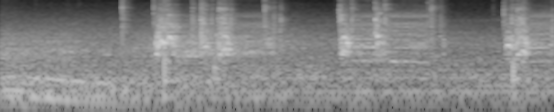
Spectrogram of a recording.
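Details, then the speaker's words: Ryobi two-stroke line trimmer with an electric starter motor and a battery about seven or eight years old: short, sluggish, uneven cranking bursts about two seconds apart, never firing; a weak battery is suspected; slow cranking. "I think I think the batteries lost its gumption she just went ah"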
